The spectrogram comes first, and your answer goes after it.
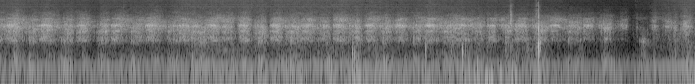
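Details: Two rescued pug brothers from Malta play-wrestling; continuous rapid breathy panting with scattered clicks and scuffling, a sharp knock near the end, over a steady low hum.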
